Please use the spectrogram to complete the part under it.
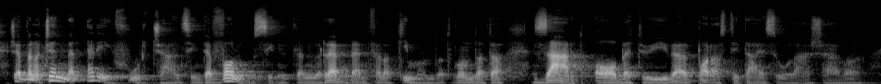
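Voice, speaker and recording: Very deep-voiced male audiobook narrator. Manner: measured, expressive storytelling. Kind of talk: audiobook reading of a novel.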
